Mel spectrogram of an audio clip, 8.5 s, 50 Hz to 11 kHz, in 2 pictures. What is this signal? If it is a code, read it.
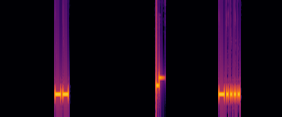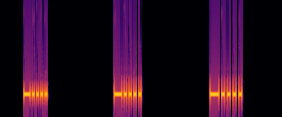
Morse code, heard as a keyed tone, about 38 wpm, spaced as for 8 wpm, 700 Hz. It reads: M 6666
